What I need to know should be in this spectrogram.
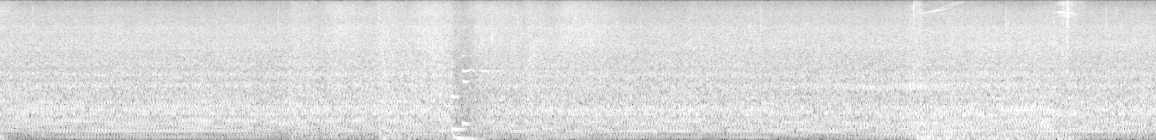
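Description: Water splashes and hisses against a speeding boat's hull.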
